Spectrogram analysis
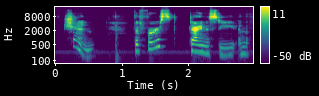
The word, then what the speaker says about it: Qin: after another the Qin Dynasty yes it is pronounced chin the first dynasty and the first emperor to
